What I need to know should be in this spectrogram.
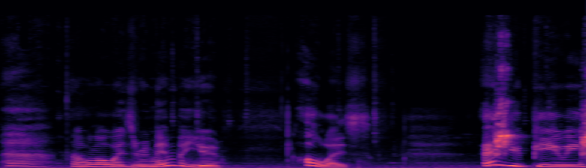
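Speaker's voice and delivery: usual speaking voice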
